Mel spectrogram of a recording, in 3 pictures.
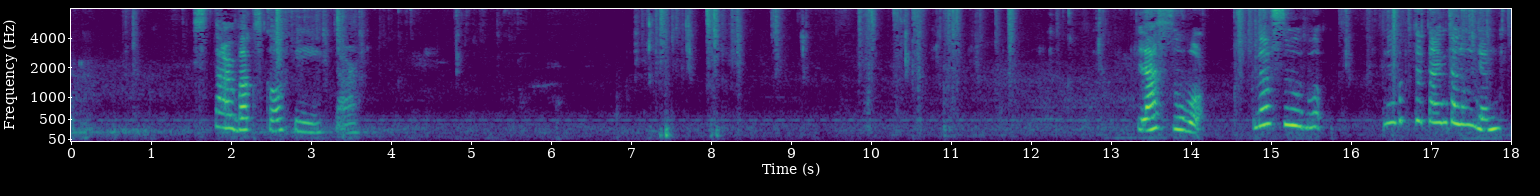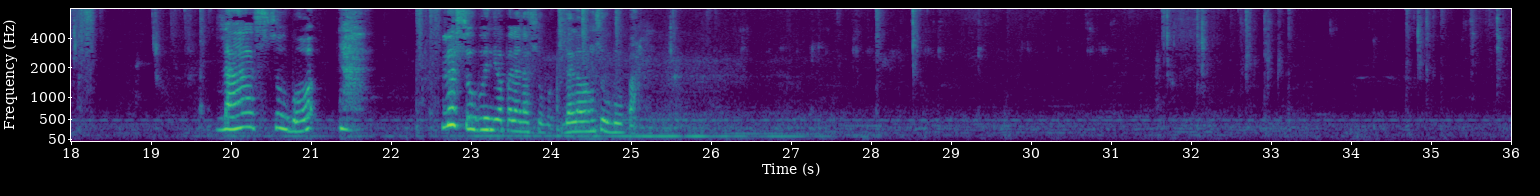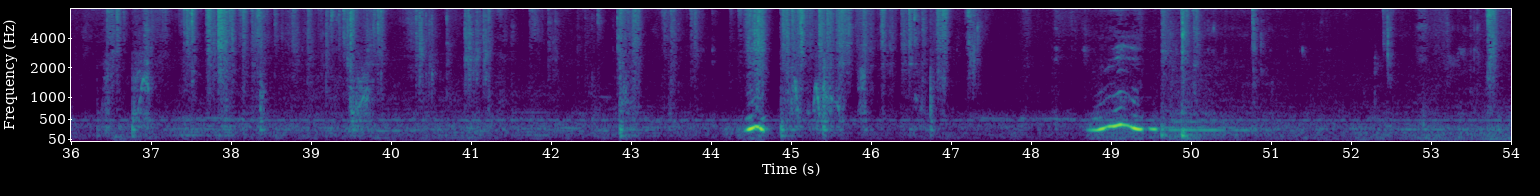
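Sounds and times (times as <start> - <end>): faint steady hum: 0.0 - 54.0
chewing and mouth noises: 18.8 - 19.7
person chewing noodles: 18.8 - 19.7, 26.3 - 33.8.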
